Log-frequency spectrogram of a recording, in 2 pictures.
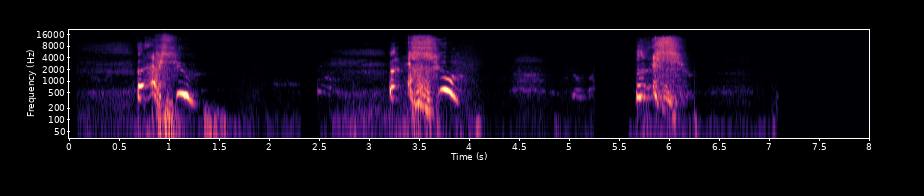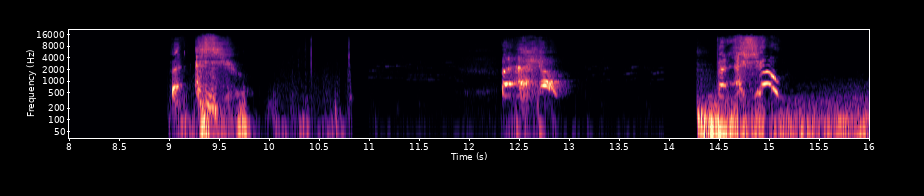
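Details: Six forceful, spraying wet sneezes, each with a sharp in-breath before, separated by quiet pauses.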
